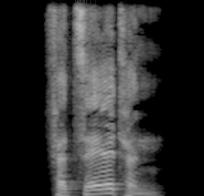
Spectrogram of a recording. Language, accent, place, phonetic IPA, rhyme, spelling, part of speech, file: German, Germany, Berlin, [fɛɐ̯ˈt͡sɛːltn̩], -ɛːltn̩, verzählten, verb, De-verzählten.ogg
- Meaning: inflection of verzählen: 1. first/third-person plural preterite 2. first/third-person plural subjunctive II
